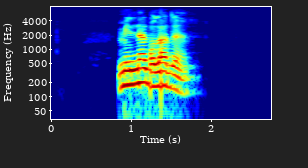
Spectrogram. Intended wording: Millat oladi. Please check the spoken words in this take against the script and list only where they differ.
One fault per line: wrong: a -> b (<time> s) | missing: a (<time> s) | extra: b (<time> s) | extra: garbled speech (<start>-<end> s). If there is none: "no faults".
no faults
